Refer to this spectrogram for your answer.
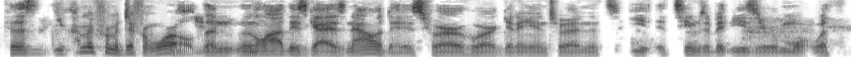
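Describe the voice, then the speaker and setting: A man's voice: on the low side, steady tone, quick pace, dry recording. A man hosting a podcast in casual, effusive interview chat, often repeating himself. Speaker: podcast host.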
